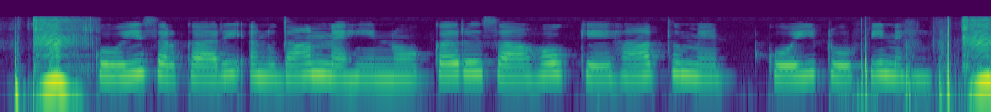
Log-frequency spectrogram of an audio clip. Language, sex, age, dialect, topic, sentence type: Hindi, female, 18-24, Kanauji Braj Bhasha, banking, statement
